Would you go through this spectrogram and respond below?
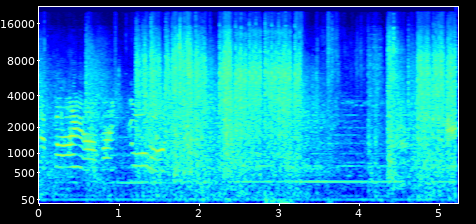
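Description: Dense battlefield gunfire from Company of Heroes 1, with overlapping rifle and machine-gun shots rattling steadily through the whole stretch, a high whistling tone at the start and a constant low rumble beneath.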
